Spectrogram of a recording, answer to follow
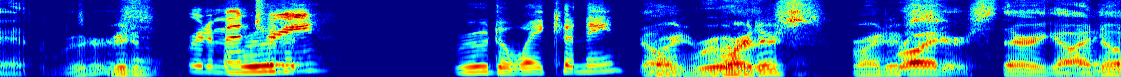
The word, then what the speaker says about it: Reuters: I can't say it rudimentary rude awakening rewarders Reuters there you go I knew I wasn't saying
